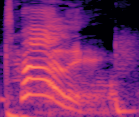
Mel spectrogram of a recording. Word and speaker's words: Telly: I mean, what's The name's Telly. Rhymes with Nelly. Like, whoa, Nelly.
